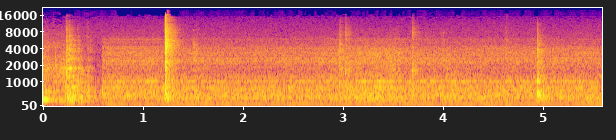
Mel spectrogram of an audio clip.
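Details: 1968 Silverface Fender Bassman AB165 (modded) after replacing the grid stopper and screen resistors with carbon film to fix a noise floor problem: only a faint steady hum and handling clicks, no hiss, crackle or popping. The noise seems fixed.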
